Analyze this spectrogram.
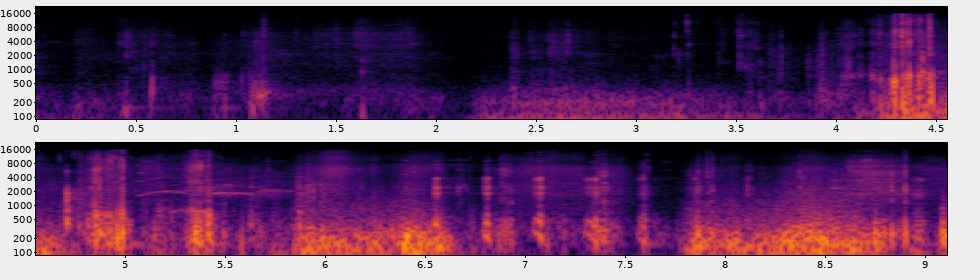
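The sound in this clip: Crunchy chewing of dried banana pieces taken from a glass jar. Many crisp bites and crunches come in bursts, growing louder and denser through the second half.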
